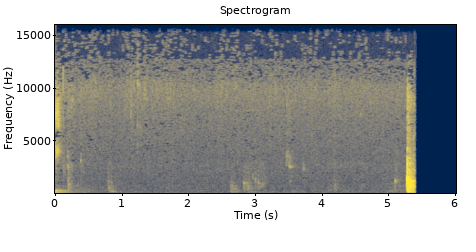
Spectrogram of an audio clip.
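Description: A young man sips a drink.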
